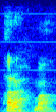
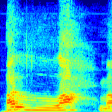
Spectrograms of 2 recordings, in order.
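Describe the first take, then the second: First: The r sound is short and single. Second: The r sound is held long and doubled. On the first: The speaker calls it wrong. "आपने इसको बगैर तशदीद के पढ़ा है" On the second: The speaker calls it right. "इसकी सही प्रोनाउंसिएशन"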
